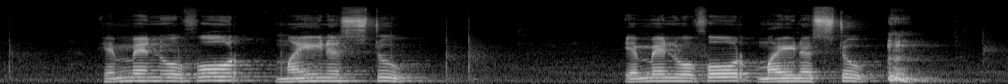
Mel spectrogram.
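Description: A man speaks slowly and clearly, as if teaching, close by.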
